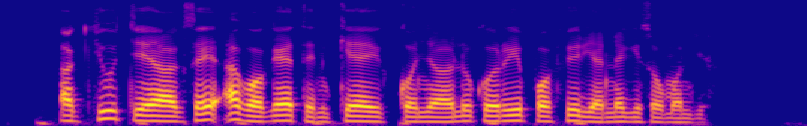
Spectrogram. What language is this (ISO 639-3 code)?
kln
